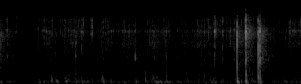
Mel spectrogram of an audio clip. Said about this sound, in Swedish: Men det är ju när du eldar med björkved. Nej, gran. Det knappar sig.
